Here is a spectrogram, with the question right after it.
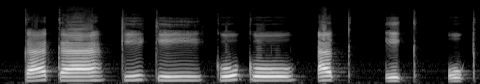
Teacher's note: huruf kaf dia punya sifat namanya adalah hams, tapi dia bukan mengalir nafas ya, tapi hanya berupa percikan-percikan nafas saja. Kalau dia lebih dari kadar percikan, maka dia disebutnya takaluf.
